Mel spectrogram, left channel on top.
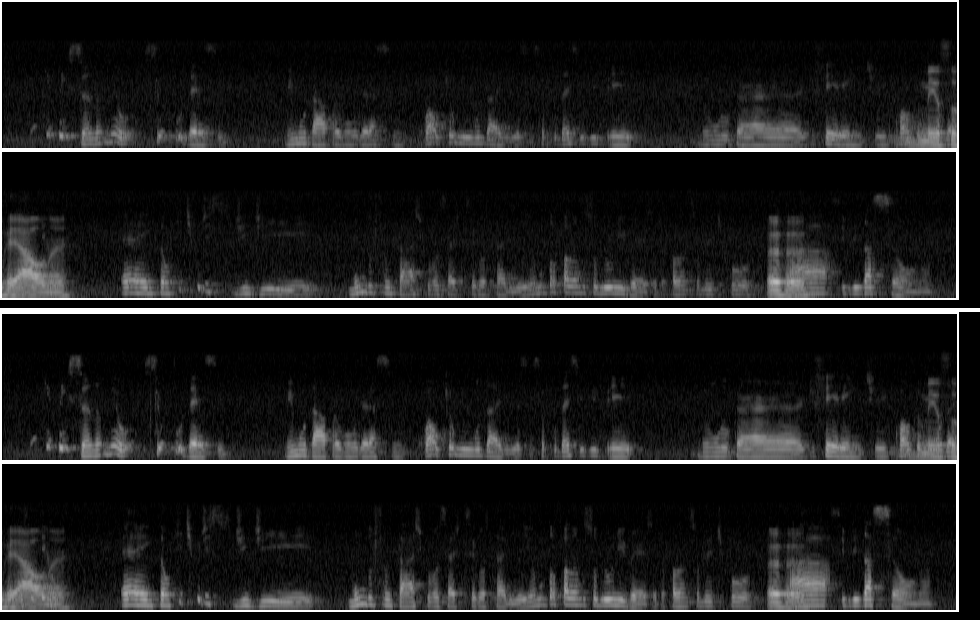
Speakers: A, on the right; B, on the left.
A: E eu fiquei pensando, meu, se eu pudesse me mudar para algum lugar assim, qual que eu me mudaria, assim, se eu pudesse viver em um lugar diferente,
B: Meio
A: qual que eu me mudaria?
B: surreal,
A: Você tem
B: né?
A: algum? É, então, que tipo de, s- de, de mundo fantástico você acha que você gostaria? E eu não tô falando sobre o universo, eu tô falando sobre, tipo,
B: Aham.
A: a civilização, né?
